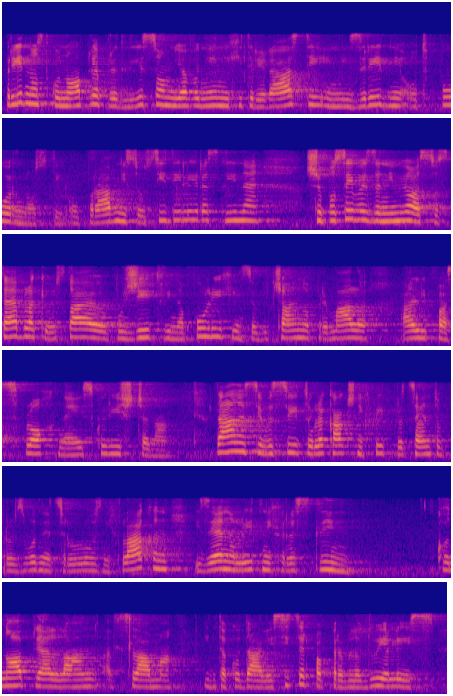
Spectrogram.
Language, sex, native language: Slovenian, female, Slovenian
